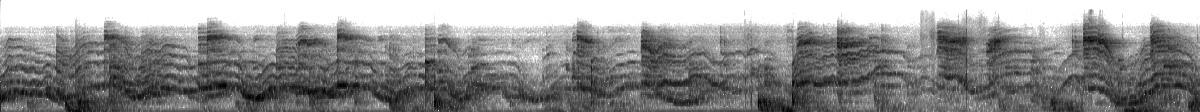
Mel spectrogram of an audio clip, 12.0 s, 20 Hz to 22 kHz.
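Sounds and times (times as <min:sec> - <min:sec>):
deep thuds: 0:00.0 - 0:12.0.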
